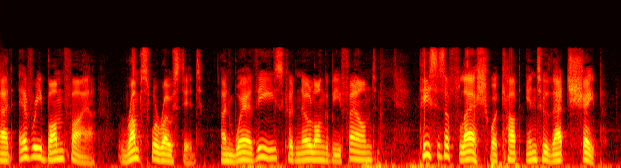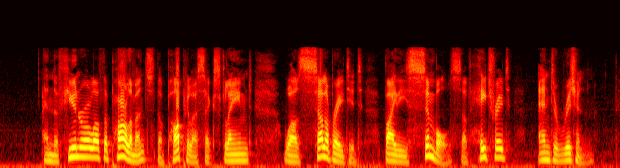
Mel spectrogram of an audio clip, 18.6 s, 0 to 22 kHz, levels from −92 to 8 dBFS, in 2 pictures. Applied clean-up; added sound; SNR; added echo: none; none; none; none.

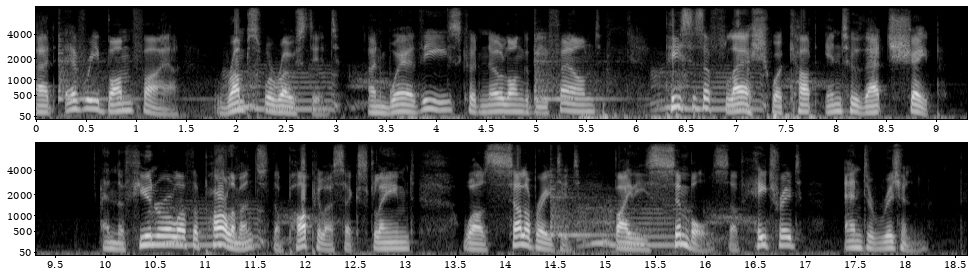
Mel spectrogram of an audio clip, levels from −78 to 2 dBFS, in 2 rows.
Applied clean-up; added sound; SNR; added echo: none; Dishes, pots, and pans + Livestock, farm animals, working animals; 15 dB; none.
